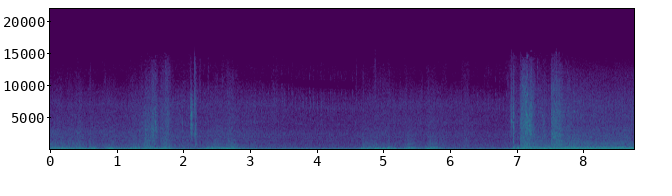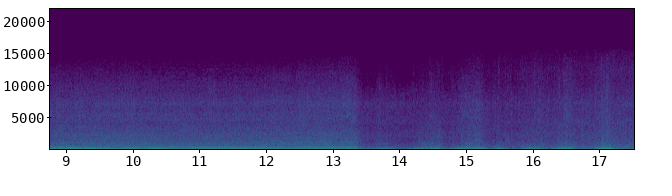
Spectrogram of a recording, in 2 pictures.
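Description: A truck engine roars and revs hard throughout.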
